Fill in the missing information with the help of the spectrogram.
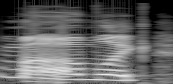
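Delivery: put-on high-pitched little girl's plea; high, pleading kid voice; mock crying child. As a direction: imitate an upset kid calling out.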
